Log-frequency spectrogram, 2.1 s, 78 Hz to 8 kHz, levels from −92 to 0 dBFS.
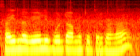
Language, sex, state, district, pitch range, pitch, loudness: Tamil, male, Tamil Nadu, Namakkal, 130-140 Hz, 135 Hz, -15 LUFS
